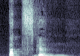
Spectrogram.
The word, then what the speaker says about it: Batsugun: Do you want to know how to pronounce it properly? – Yeah, go on. – Batsugun. – Batsugun. – Batsugun. – Can I say Batsugun, though? – Yeah, you can. We always do.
